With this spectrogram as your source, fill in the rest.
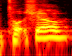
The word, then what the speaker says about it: Tuchel: that, your new manager is a tuchel. That's how you pronounce it.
